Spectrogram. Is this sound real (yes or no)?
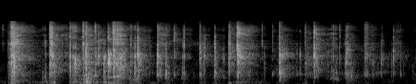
no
